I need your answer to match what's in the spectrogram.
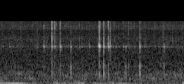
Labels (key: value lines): label: ambient
recorder: HydroMoth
